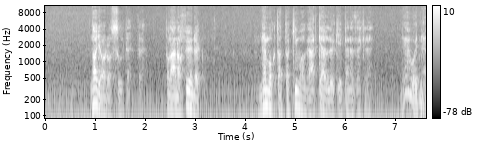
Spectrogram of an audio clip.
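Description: A middle-aged man talks up close in a low, steady voice.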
